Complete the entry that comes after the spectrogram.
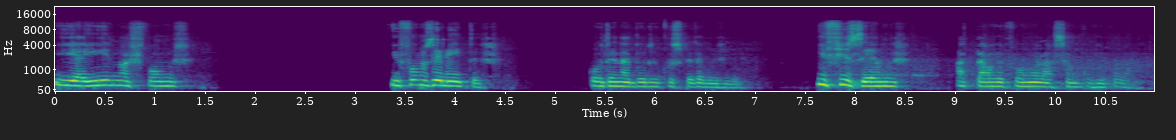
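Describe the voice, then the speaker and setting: A woman with a fairly low pitch and a dark, mellow, somewhat breathy tone speaks at a fairly slow pace with long, frequent pauses. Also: ordinary pitch variation. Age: 80s+. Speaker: retired teacher and education professor. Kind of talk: interview answer. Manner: good-humoured.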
